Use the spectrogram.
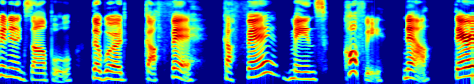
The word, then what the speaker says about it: café: And Spanish has these little tildes, little accents on top of the vowels to help emphasize where the stress falls in a word.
